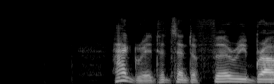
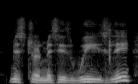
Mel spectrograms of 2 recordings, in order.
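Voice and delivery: usual speaking voice

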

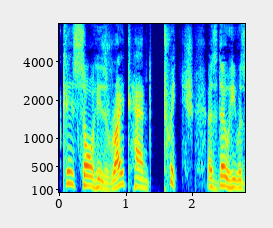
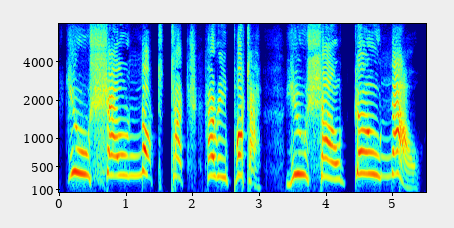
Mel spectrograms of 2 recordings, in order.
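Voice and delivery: fierce house elf; 6 dB louder, slower than usual. Acted. Dobby threatening Malfoy.

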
